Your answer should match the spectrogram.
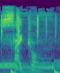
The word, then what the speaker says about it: psycho: For the example, silent letters P, it sounds like psycho without the P.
